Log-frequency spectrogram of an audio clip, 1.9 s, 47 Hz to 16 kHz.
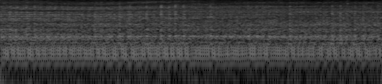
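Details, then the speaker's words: Mugen MBX6T nitro truggy. Steady, even, high-pitched buzz with no misses or sag, a clean crisp tone. Normal running. "If that's not a beauty, I don't know what is. That is absolutely perfect."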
